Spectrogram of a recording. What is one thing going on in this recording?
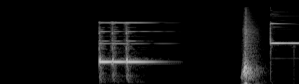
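A small bell rings briefly.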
